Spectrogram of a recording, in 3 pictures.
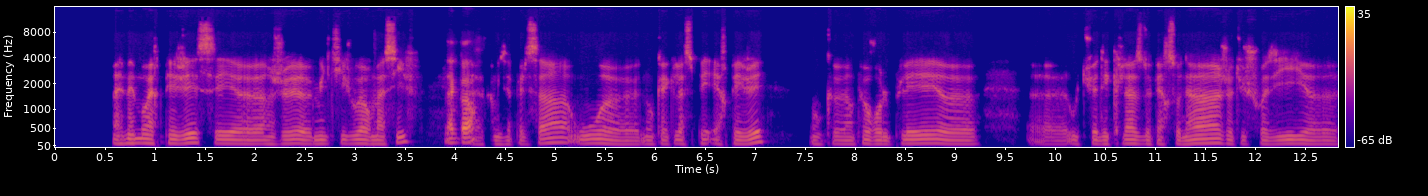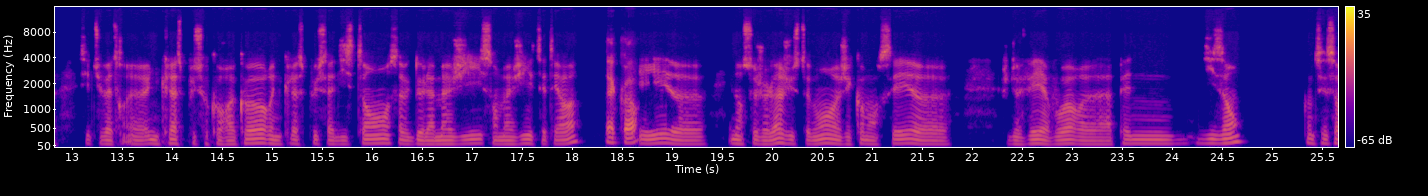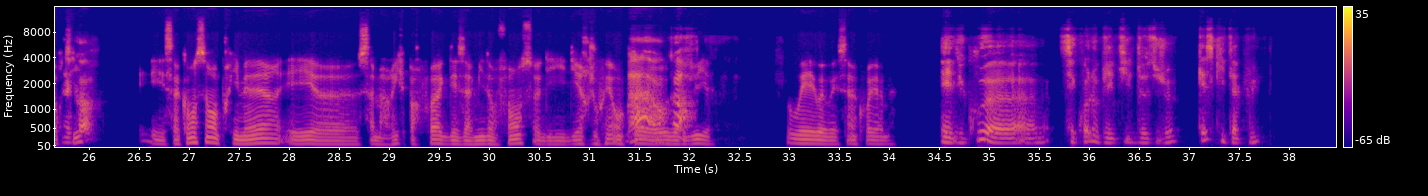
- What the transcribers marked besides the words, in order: other background noise; in English: "roleplay"; laughing while speaking: "rejouer"
- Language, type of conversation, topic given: French, podcast, Quelle expérience de jeu vidéo de ton enfance te rend le plus nostalgique ?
